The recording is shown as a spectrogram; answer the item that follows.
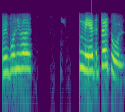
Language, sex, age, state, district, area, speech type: Bengali, female, 18-30, West Bengal, Uttar Dinajpur, urban, conversation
